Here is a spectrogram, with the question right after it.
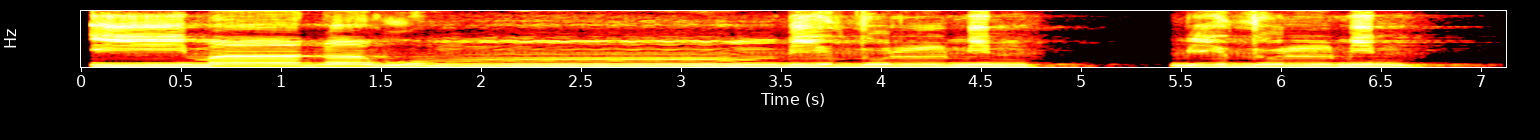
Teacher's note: Sekarang di sini kita wasol atau terus, maka kita uraikan di sini mim sukun bertemu ba ikfa safawi, mim sukun mendengung selama 3 harokat.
